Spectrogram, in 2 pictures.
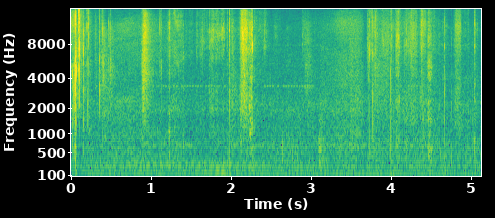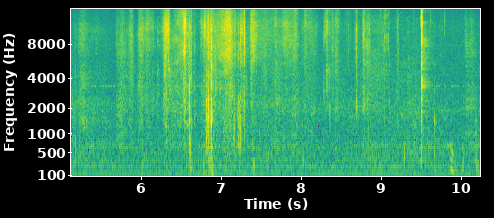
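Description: Pokémon trading cards from a freshly opened booster pack being handled and sorted by hand: scattered short rustles and clicks of card stock, over a faint steady low hum.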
